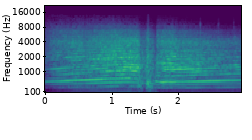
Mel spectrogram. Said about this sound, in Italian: Sono questi i rombi d'auto, ma anche di moto, che più di altri preoccupano le autorità di diversi cantoni e città, anche per le conseguenze che i rumori eccessivi possono avere sulla salute.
